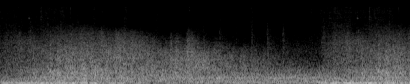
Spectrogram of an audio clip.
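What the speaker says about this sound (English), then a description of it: "The lead vehicle tried to accelerate and push through, but struck a concealed mine. The explosion sent up dense smoke" An armored vehicle strikes a concealed mine and explodes, heard as a dense, continuous low rumble and roar that fills the whole stretch at high level, with no voices.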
